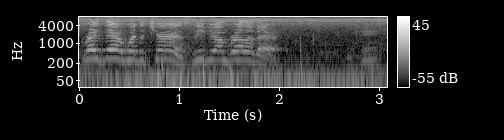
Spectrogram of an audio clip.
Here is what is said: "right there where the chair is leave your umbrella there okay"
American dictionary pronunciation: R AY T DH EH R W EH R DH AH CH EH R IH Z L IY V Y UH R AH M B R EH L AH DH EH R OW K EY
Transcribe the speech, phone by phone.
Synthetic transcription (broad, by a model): R AY T DH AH R W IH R DH AH CH EH R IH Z L IY V Y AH R AH M B R EH L AH DH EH R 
